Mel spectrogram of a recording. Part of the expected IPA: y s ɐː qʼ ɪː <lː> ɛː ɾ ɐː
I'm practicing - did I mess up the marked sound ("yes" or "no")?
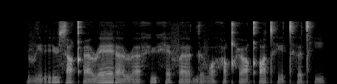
yes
